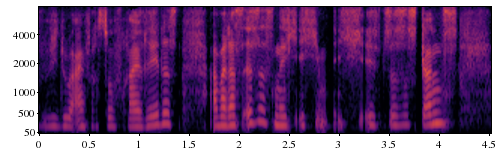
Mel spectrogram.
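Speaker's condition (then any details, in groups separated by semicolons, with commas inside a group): Cleft palate; congenital, born in former GDR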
